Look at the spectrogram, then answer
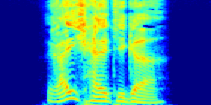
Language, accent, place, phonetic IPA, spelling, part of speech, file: German, Germany, Berlin, [ˈʁaɪ̯çˌhaltɪɡɐ], reichhaltiger, adjective, De-reichhaltiger.ogg
- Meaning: 1. comparative degree of reichhaltig 2. inflection of reichhaltig: strong/mixed nominative masculine singular 3. inflection of reichhaltig: strong genitive/dative feminine singular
